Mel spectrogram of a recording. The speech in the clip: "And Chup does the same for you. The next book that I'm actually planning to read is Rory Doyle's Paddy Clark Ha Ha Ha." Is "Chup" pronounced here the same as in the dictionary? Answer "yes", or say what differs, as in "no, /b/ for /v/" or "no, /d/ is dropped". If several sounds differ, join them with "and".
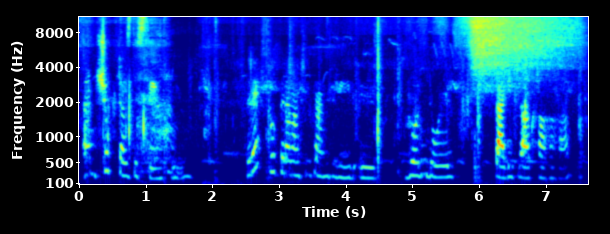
no, /ʃ/ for /tʃ/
